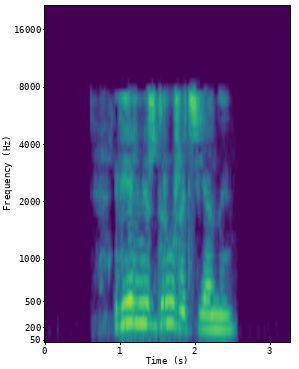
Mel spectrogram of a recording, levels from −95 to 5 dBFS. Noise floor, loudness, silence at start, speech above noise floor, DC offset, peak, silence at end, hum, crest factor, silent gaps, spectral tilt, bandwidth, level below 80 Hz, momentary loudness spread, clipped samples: under -90 dBFS; -17 LUFS; 0.95 s; over 73 dB; under 0.1%; -2 dBFS; 0.75 s; none; 18 dB; none; -3.5 dB/octave; 8.4 kHz; -60 dBFS; 12 LU; under 0.1%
